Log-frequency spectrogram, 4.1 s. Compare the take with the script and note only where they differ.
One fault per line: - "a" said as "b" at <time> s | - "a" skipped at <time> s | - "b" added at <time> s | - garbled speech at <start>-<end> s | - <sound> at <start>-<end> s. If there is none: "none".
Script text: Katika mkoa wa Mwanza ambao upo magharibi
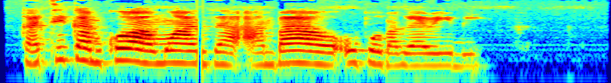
- dropout at 1.3-1.4 s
